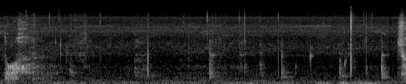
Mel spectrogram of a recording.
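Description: Liquid sloshes as it is stirred.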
